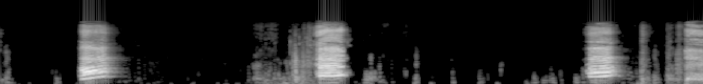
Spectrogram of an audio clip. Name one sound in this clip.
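A young man shrieks and laughs loudly into a close microphone.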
